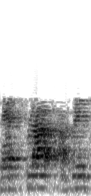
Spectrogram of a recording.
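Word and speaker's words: nabla: இதுல வந்து பேக்வர்டுக்கு நெப்லா இந்த மாதிரி போட்ட நெப்லா, அதுக்குரிய ஸ்பெல்லிங் வந்து இந்த இடத்துல எழுதியிருக்கிறேன், நெப்லா அப்படின்னு சொல்லி இந்த ப்ரொனவுன்ஸ் பண்ணணும்.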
